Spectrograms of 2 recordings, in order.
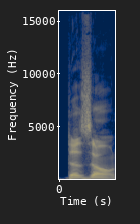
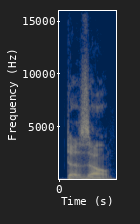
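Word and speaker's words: DAZN: that's how it's pronounced does own the company is all caps da ZN but if you want to say it right it is does own uh big deal I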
